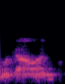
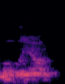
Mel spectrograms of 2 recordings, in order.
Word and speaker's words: Mogollon: So for those that don't know me, I'm Officer Mogollon, or as it's correctly pronounced, Mogollon.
